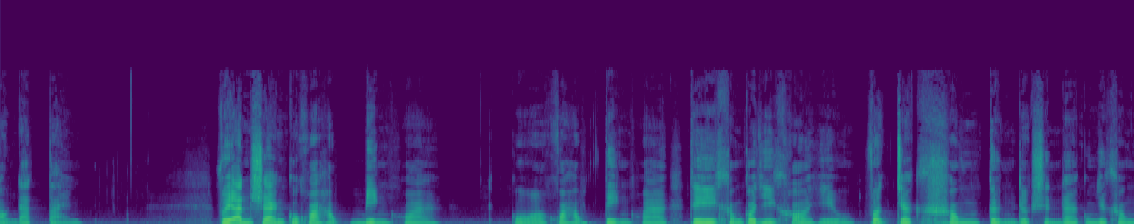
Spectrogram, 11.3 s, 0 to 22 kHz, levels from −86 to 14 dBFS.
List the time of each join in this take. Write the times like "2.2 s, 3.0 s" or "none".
8.6 s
